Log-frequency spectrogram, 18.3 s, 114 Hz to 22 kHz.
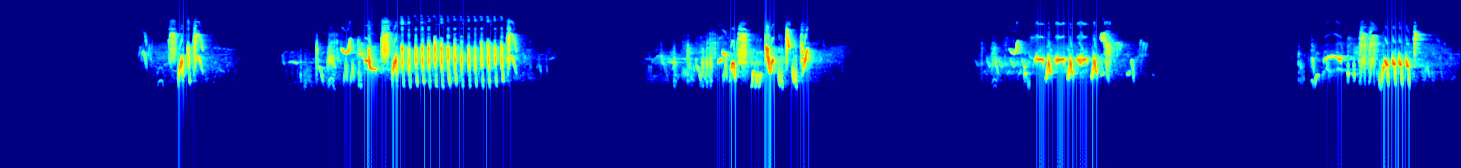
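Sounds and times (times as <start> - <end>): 
bird song: 1.7 - 7.0, 8.0 - 10.7, 12.2 - 14.5, 16.1 - 18.2.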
